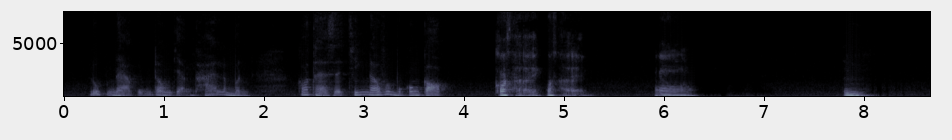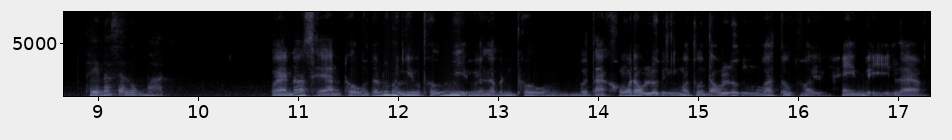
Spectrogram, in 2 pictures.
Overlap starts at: none

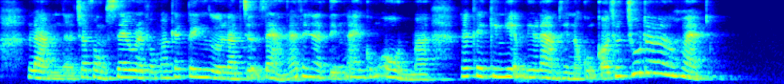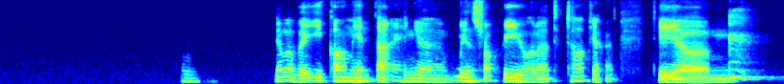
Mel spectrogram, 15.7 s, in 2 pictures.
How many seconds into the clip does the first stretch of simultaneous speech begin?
none

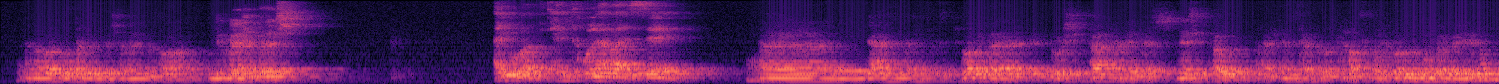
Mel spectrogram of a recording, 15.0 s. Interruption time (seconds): none

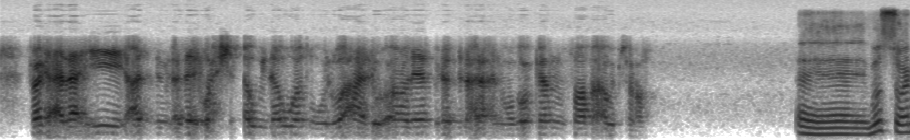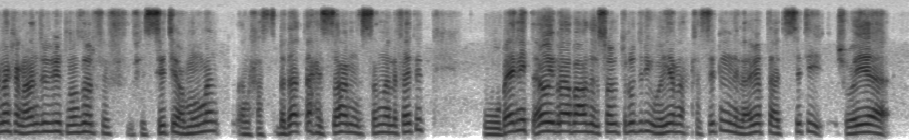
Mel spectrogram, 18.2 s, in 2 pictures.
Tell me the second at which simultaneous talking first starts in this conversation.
none

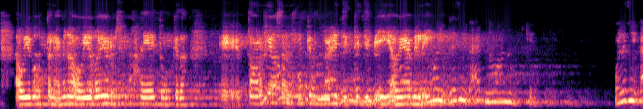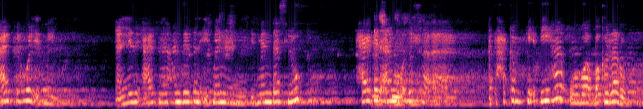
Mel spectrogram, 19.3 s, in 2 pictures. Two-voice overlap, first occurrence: 3.9 s

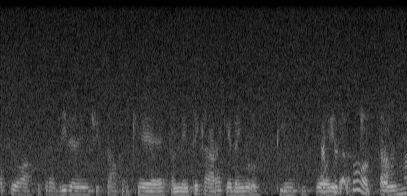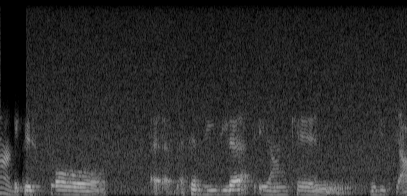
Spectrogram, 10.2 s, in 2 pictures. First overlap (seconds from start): 4.0 s

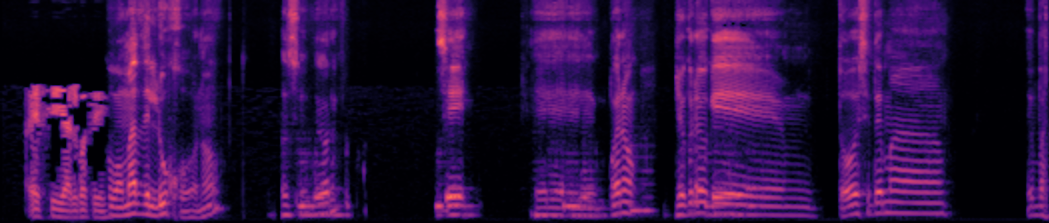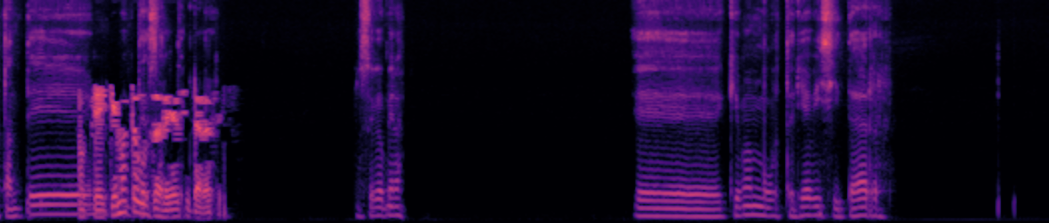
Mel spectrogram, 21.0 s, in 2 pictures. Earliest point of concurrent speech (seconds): 11.3 s

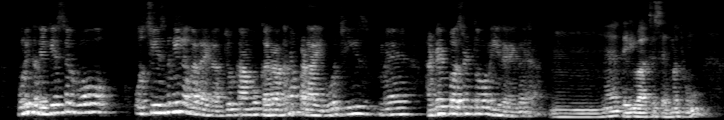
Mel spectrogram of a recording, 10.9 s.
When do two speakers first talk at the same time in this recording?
none

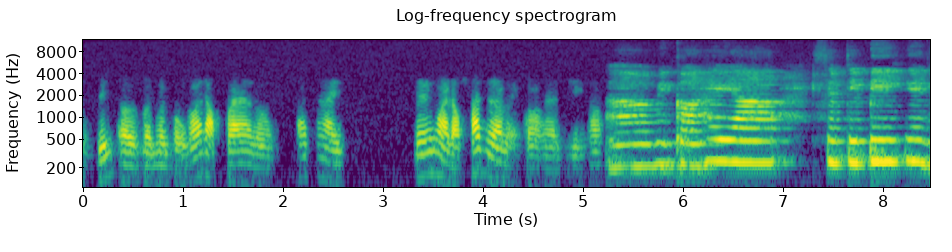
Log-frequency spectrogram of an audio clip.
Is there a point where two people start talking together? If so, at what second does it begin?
none

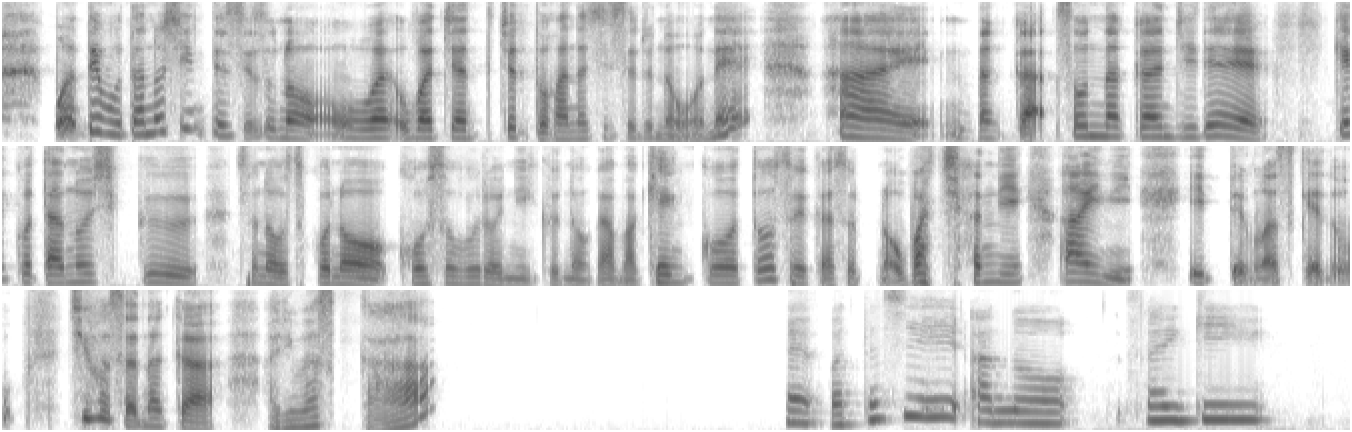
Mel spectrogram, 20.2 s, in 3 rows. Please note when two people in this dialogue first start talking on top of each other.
none

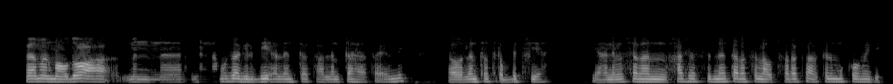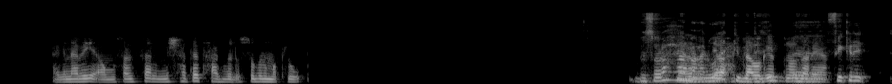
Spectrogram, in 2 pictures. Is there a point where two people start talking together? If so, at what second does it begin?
15.7 s

